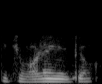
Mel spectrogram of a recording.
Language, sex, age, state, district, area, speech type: Bengali, male, 60+, West Bengal, Hooghly, rural, conversation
